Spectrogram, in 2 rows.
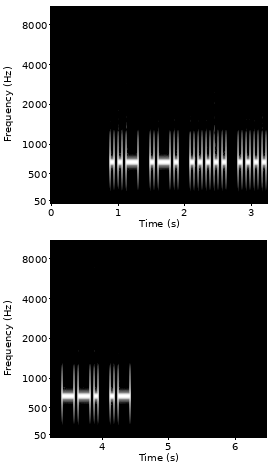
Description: Morse code, heard as a keyed tone, about 20 wpm, 700 Hz. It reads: UR5HGA
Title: DXCC-100 Call Signs - 6 Characters - 20wpm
